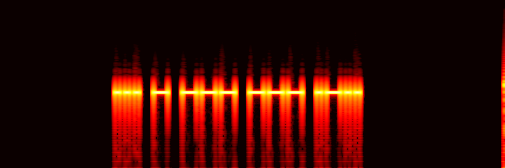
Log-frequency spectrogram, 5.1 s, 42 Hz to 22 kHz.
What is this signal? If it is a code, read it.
Morse code, heard as a keyed tone, about 25 wpm, 700 Hz. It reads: STOOL
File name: practice / 25wpm / Easy Words with Hints - 25wpm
